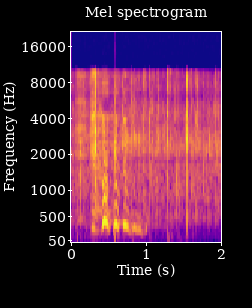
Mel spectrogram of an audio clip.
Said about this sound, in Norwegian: Så vi avslutter med det, men wow, vi gir dem en klapp, vi gir dem en klapp, så kommer jeg meg òg.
